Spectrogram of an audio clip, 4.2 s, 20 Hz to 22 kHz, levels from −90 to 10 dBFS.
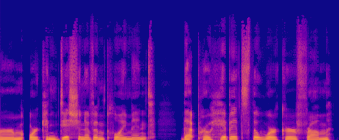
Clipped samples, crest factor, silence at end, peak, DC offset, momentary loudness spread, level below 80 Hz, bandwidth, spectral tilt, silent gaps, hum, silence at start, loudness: under 0.1%; 18 dB; 0.1 s; -4 dBFS; under 0.1%; 4 LU; -62 dBFS; 18 kHz; -5.5 dB/octave; none; none; 0 s; -21 LUFS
